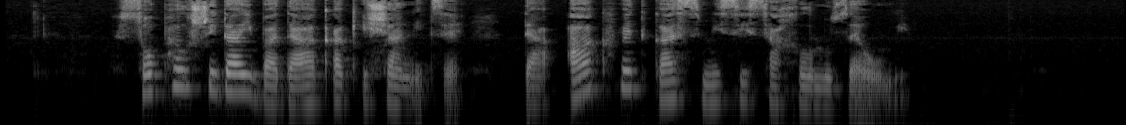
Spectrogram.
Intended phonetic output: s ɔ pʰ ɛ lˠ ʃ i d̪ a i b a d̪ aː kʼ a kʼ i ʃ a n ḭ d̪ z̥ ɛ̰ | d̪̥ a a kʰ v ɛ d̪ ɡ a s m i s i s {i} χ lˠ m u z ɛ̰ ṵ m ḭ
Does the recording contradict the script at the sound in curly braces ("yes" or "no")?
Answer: yes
